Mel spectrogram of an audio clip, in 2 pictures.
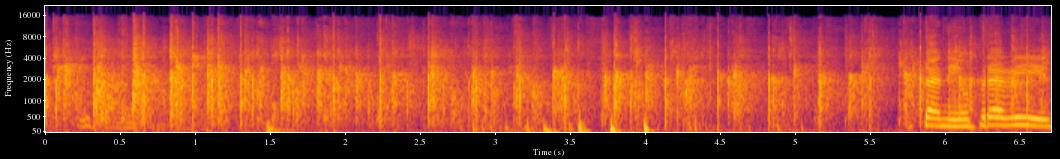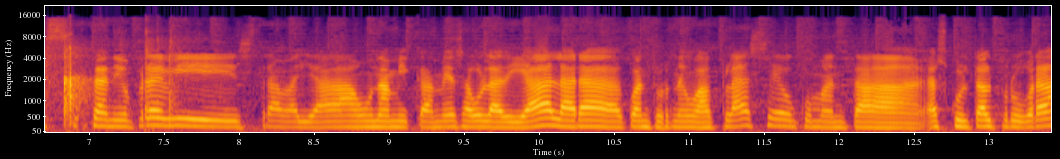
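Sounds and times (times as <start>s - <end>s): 
audience applause: 0.0s - 7.0s
speech: 5.9s - 13.4s.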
